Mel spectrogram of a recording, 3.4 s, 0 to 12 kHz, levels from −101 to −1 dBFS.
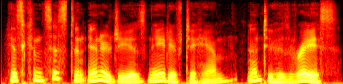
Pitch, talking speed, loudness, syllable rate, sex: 125 Hz, 190 wpm, -17 LUFS, 5.3 syllables/s, male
